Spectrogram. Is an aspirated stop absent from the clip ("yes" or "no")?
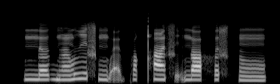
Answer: no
